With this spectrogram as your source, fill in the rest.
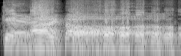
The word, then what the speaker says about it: Canitalk: Kanitok apa Can I Talk nih bacanya? Kanitok bisa dibaca Can I Talk.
